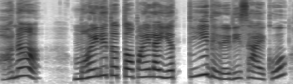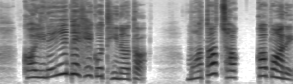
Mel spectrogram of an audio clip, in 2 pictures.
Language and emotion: Nepali, surprised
